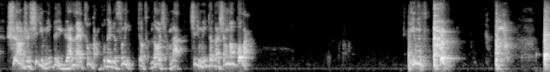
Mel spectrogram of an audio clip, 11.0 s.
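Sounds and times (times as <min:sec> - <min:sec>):
speech: 0:00.2 - 0:05.1, 0:08.2 - 0:09.0
man coughing after choking: 0:08.2 - 0:09.2, 0:09.9 - 0:10.3.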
